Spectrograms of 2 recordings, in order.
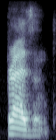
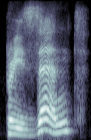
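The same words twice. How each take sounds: First: The stress is on the first syllable. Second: The stress is on the second syllable. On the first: It is used as a noun. "the noun is present" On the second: It is used as a verb. "The verb is present"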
